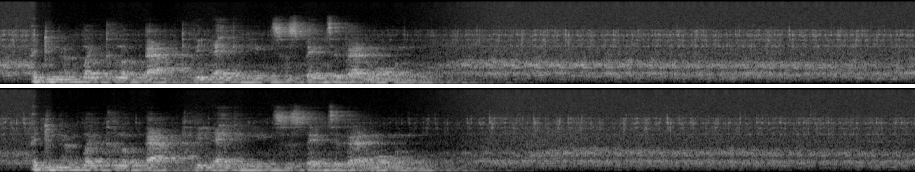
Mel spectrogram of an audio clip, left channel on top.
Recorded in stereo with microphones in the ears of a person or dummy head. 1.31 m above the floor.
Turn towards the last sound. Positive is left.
turn(degrees=75)  # may be behind; listen again after turning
